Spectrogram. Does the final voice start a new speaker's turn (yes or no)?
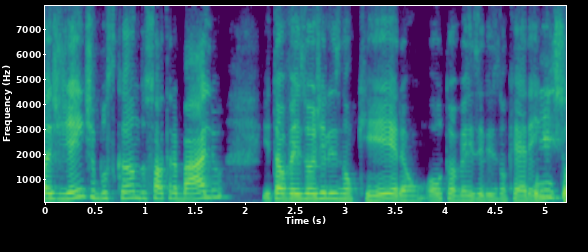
yes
